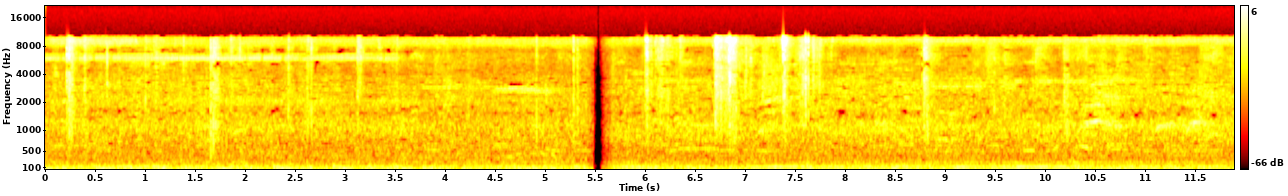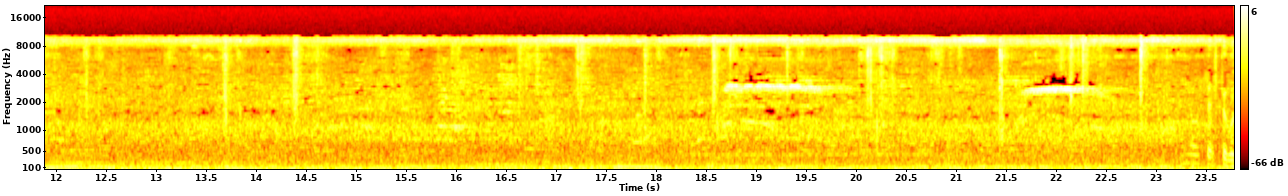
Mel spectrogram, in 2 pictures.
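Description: Footsteps crunch slowly on a gritty path.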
